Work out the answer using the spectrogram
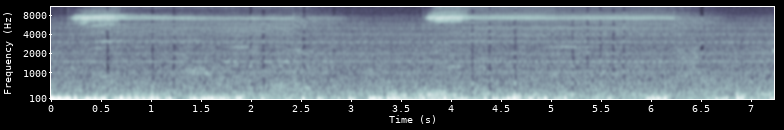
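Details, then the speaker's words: IKEA milk frother after correct battery installation: thin high motor whine holding steady over handling rumble; motor spinning normally. "i know how do you all feel when i hear this sound right the vibration sound i feel so happy i feel like i succeed in something"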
